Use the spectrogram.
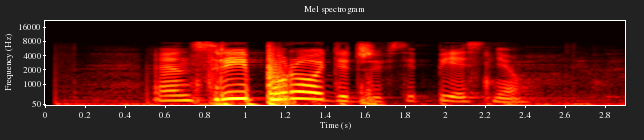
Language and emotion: Russian, neutral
